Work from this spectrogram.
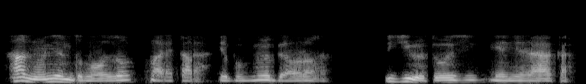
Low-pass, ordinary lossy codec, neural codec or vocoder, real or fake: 7.2 kHz; AAC, 16 kbps; codec, 44.1 kHz, 2.6 kbps, SNAC; fake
